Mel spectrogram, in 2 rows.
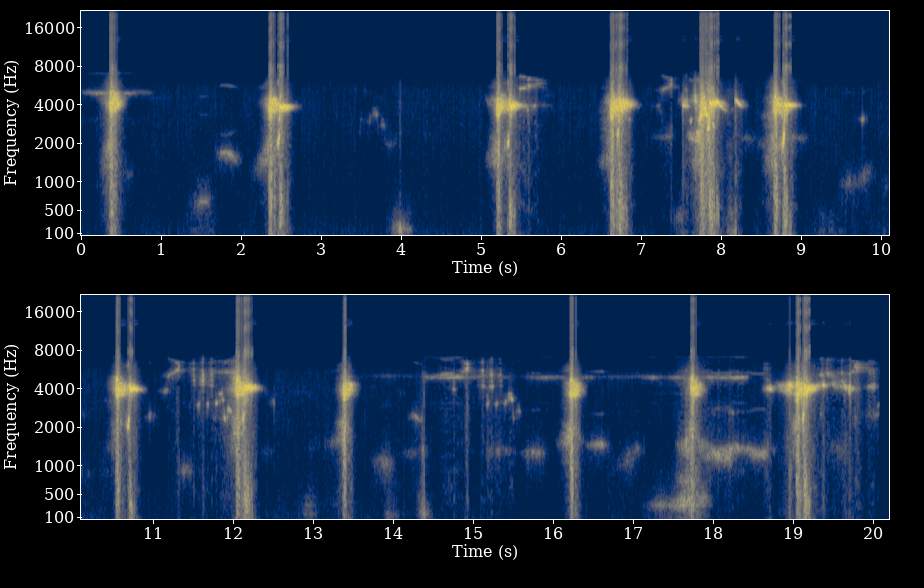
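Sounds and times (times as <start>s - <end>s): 
Myiodynastes maculatus streaked flycatcher calling: 1.4s - 2.7s, 5.1s - 5.8s, 6.6s - 12.6s, 13.2s - 19.9s.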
